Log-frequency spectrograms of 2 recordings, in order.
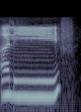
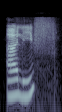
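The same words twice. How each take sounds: First: अलीफ with a stretched ee; the mistaken अलीफ drawing out the i; wrong long vowel. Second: अलिफ with a short i, not अलीफ; अलिफ said al-if, clipped i; short alif. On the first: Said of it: "ऐसे नहीं पढ़ेंगे". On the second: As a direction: say अलिफ crisply, short second vowel. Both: Shown as a demonstration.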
